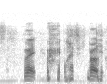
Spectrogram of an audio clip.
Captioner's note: Saeed chuckles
